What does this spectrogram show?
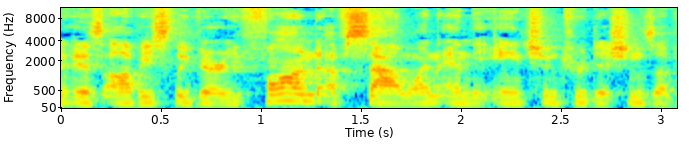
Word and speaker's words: Samhain: fact they mispronounced it everybody in that movie called it Samhain which is how it's spelled but not how it's said so Halloween 3 is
